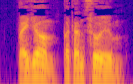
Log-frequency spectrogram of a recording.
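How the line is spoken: Sharp. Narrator (Russian): резко предложил он

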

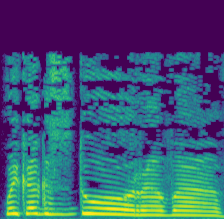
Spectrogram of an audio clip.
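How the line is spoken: Excited squeal. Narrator (Russian): взвизгнула Гермиона

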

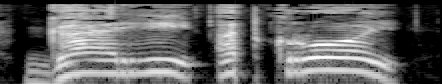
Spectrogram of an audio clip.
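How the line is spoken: Shouting. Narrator (Russian): он кричал

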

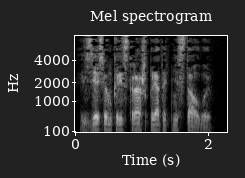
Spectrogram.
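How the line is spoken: Plain. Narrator (Russian): ответил Гарри

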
